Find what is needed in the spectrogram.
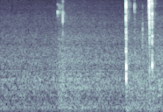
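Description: A few computer keyboard keystrokes: a faint couple about three quarters of a second in, then two sharper clicks near the end, over a steady background hiss.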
